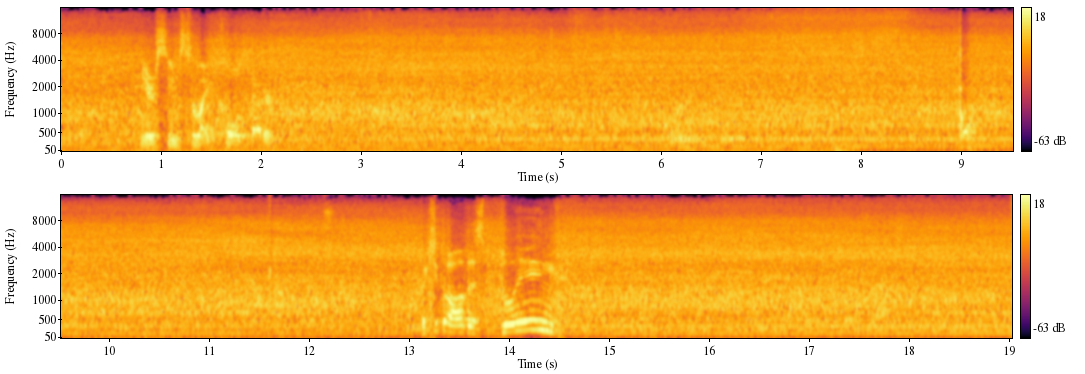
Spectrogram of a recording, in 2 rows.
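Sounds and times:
cooling fans rushing: 0.0s - 19.0s.

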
